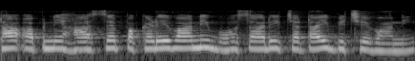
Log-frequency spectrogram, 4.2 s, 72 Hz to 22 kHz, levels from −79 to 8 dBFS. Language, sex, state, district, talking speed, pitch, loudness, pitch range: Hindi, female, Bihar, Darbhanga, 160 wpm, 230 Hz, -25 LUFS, 220-245 Hz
